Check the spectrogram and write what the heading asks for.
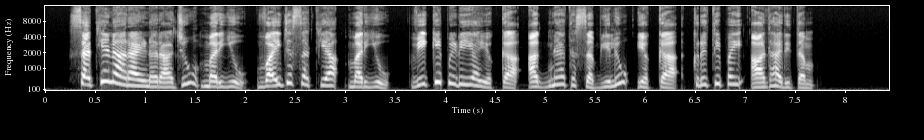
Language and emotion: Telugu, neutral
